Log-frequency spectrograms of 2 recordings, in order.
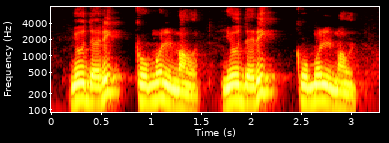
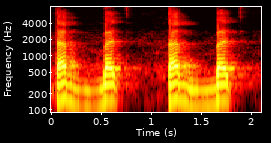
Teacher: Jadi ada jeda sejenak, itu sedang memberikan sifat syiddah dari huruf-huruf tersebut.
